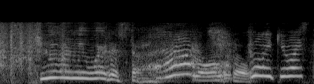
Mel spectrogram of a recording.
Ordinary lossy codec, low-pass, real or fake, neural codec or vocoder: none; none; fake; codec, 16 kHz, 1.1 kbps, Voila-Tokenizer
